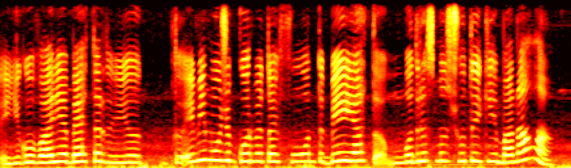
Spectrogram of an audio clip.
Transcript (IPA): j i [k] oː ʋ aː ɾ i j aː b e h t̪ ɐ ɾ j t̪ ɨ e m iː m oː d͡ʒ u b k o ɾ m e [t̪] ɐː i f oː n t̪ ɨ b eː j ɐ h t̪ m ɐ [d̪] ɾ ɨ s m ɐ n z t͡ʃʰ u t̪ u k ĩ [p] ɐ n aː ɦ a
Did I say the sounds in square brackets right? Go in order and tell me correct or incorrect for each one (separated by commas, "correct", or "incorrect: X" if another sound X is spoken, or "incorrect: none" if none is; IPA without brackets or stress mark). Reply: incorrect: ɡ, correct, correct, incorrect: b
